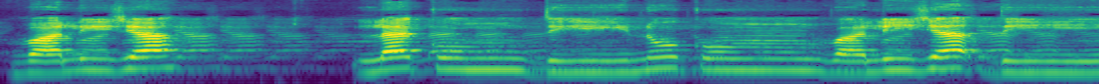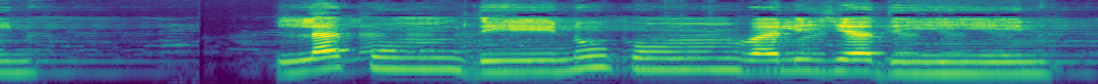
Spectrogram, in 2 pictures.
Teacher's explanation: لکم دینکم والی یا کو نہیں کھینچیں گے، یا کو لمبا نہیں کریں گے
